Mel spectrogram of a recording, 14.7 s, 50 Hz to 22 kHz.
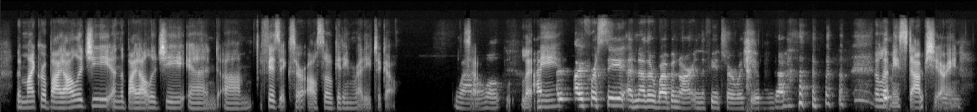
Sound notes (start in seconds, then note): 11.7 laughter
